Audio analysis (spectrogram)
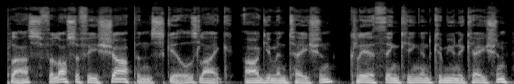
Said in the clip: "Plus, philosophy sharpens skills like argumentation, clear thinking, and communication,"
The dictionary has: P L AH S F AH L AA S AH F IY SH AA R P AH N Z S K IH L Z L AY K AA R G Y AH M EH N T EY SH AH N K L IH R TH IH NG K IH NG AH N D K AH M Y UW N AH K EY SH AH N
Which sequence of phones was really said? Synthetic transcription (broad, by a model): P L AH S F AH L AA S AH F IY SH AA R P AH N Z S K IH L Z L AY K AA R G Y AH M EH N T EY SH AH N K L IH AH TH IH NG K IH NG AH N K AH M Y UW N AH K EY SH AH N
